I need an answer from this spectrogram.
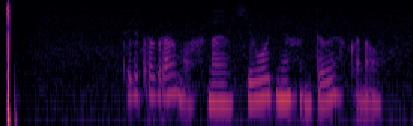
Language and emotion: Russian, sad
